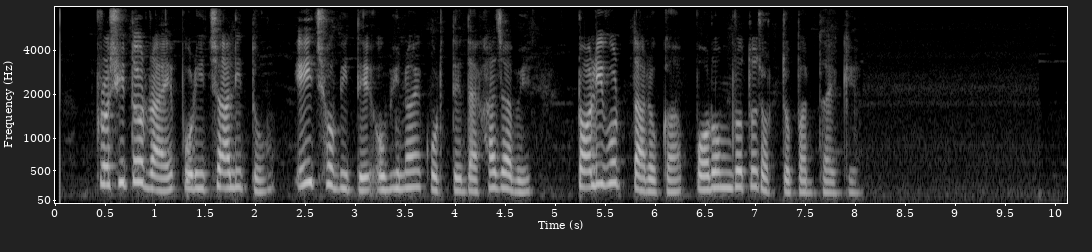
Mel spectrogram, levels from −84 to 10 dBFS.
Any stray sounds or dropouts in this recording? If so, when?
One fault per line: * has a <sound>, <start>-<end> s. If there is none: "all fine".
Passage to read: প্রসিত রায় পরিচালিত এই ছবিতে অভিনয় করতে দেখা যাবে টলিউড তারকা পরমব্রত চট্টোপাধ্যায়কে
all fine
